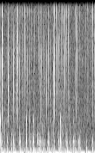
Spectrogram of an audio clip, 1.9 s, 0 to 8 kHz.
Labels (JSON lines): {"label": "biophony, knock", "recorder": "SoundTrap 300"}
